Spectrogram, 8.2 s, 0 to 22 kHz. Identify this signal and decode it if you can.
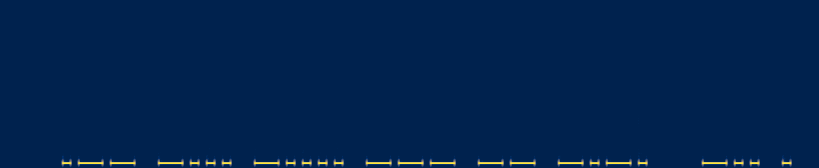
Morse code, heard as a keyed tone, about 15 wpm, 700 Hz. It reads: WB6OMC DE
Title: USA Callsign DE Callsign 15wpm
